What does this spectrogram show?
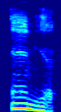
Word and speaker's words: Anya: Anya Taylor Joy not Anya Taylor Joy herself said that she says it's Enya it's just difficult for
